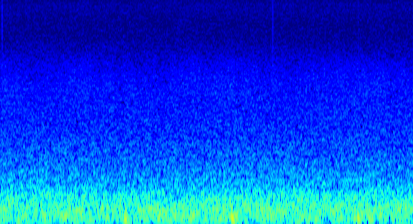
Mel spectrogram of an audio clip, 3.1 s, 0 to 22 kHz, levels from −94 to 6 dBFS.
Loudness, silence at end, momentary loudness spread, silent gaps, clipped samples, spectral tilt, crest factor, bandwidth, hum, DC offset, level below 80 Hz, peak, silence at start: -47 LUFS; 0 s; 2 LU; none; under 0.1%; -6.5 dB/octave; 16 dB; over 20 kHz; none; under 0.1%; -52 dBFS; -30 dBFS; 0 s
